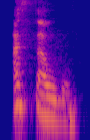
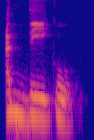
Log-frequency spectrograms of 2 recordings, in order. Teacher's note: The lam will become a silent letter in the Huruful Shamsiyya.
